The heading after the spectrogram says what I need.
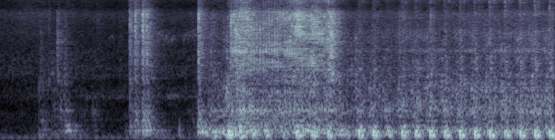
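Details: Hero Passion Pro motorcycle after cleaning blocked carburetor that caused stalling at idle and misfiring: small single idles evenly about three beats a second, no misses; fixed, normal idle.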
